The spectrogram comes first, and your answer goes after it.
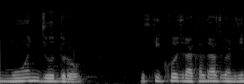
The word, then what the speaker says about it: मोहनजोदड़ो: मोहनजोदड़ो शब्द का सही उच्चारण मोहनजोदड़ो।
